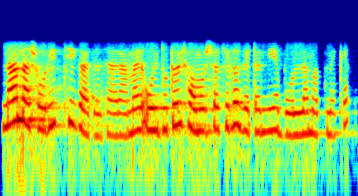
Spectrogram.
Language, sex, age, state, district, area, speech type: Bengali, female, 18-30, West Bengal, Purulia, urban, conversation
